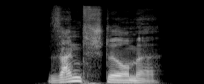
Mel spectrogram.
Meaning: nominative/accusative/genitive plural of Sandsturm
- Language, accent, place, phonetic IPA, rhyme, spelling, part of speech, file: German, Germany, Berlin, [ˈzantˌʃtʏʁmə], -antʃtʏʁmə, Sandstürme, noun, De-Sandstürme.ogg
